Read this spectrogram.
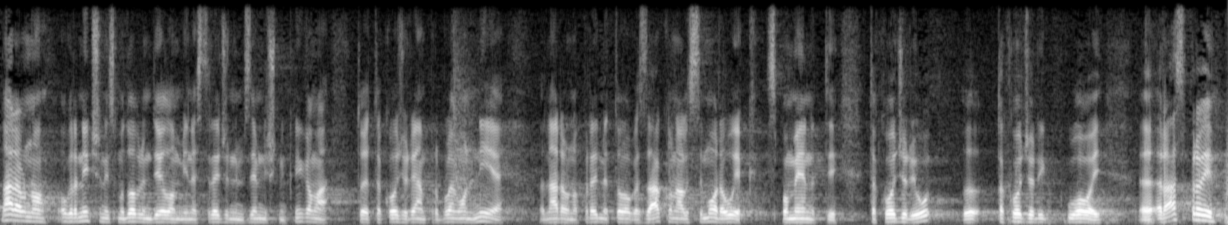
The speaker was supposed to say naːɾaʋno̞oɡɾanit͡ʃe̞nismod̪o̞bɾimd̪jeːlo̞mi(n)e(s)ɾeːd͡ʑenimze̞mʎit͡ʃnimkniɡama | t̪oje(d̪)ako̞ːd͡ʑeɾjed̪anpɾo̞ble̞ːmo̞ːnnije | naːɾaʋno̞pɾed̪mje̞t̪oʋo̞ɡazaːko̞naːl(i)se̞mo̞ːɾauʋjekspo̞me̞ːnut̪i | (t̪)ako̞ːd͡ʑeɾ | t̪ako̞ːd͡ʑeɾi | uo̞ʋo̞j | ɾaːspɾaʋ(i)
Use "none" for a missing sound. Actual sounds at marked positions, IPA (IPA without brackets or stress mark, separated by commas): n, s, t̪, i, t̪, i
